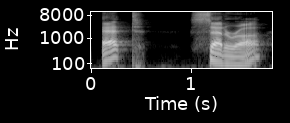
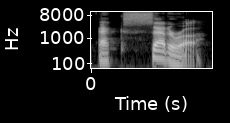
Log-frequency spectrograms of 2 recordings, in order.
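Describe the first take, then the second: First: The first word has a t sound, like 'et'. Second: The first word has a k sound, like 'ek'. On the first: The speaker calls it right. "the correct pronunciation" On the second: The speaker calls it wrong. "it's often pronounced with an X"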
